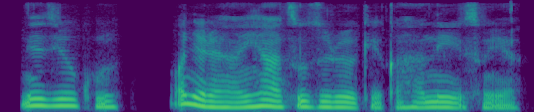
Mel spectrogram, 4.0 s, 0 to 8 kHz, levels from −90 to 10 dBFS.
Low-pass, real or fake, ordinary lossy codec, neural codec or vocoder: 7.2 kHz; real; AAC, 32 kbps; none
